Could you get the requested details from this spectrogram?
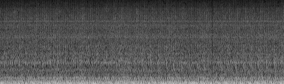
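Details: Twin turbo compound-turbo Subaru Forester, just started after refitting the compound system; steady even low idle rumble, no puffing or ticking, a little smoke; wastegate later tightened and exhaust joint leaks fixed.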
